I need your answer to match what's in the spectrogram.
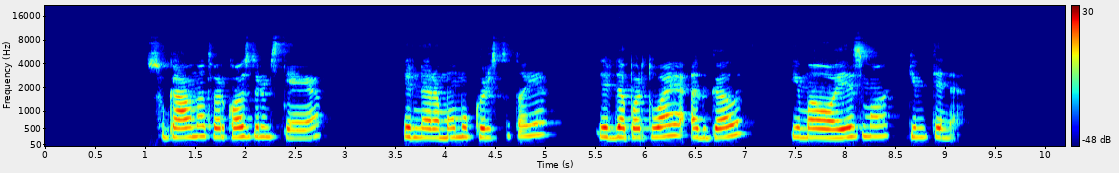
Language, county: Lithuanian, Kaunas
